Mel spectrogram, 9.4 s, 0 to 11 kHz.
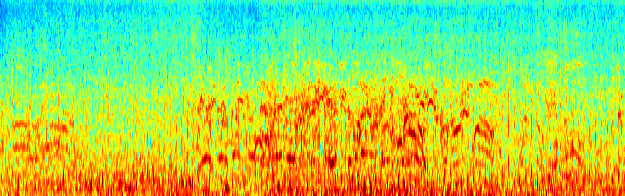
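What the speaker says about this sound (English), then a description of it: "Is that actually evac choppers or those bad guys?" Evac helicopters in Call of Duty Modern Warfare 3 drone steadily with loud, continuous rotor wash, joined by scattered crackles of distant gunfire and faint muffled voices.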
